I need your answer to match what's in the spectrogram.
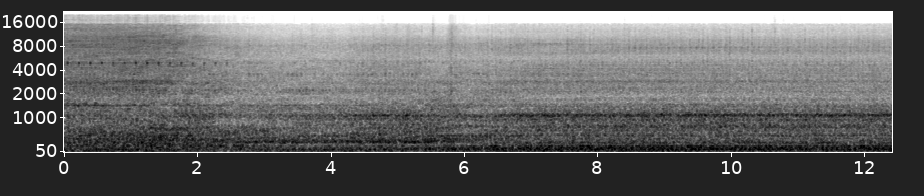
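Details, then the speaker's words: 1993 Chevy 1500 OBS V8, first start after sitting 16 years on a new battery: even steady idle, smooth low rumble, no knocks or misses; smoking from added oil, healthy idle. "Power in sounds good. It's smoking from all that mystery oil that I put in it."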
